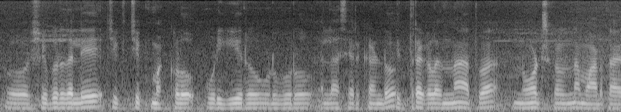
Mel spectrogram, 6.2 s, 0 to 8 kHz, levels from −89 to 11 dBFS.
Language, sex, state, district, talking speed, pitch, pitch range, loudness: Kannada, male, Karnataka, Shimoga, 145 wpm, 120 Hz, 120-125 Hz, -16 LUFS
